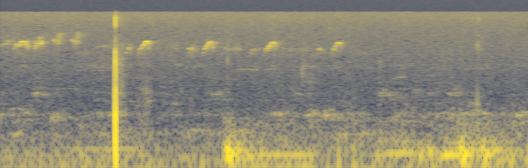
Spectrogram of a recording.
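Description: A small bird chirping over and over in short, high, quick notes. A single sharp click about a second in, over a low uneven rumble.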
